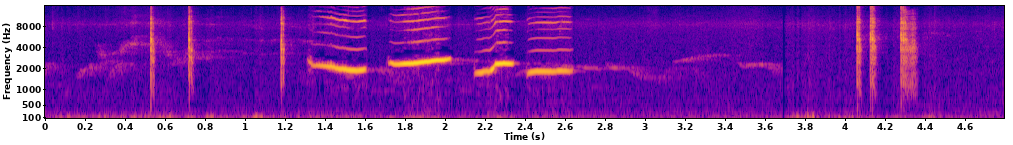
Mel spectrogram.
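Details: Calls of a female white-rumped shama, said to provoke males into song. Scattered clicks lead into four loud, buzzy notes, some rising and some falling. More clicking and tapping follows.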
